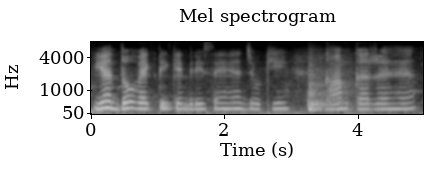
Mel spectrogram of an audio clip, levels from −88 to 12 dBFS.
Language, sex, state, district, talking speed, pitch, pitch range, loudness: Hindi, female, Jharkhand, Palamu, 130 wpm, 225 Hz, 220-235 Hz, -17 LUFS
